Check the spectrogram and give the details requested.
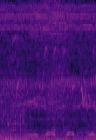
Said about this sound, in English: A roar shatters the silence of the savanna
